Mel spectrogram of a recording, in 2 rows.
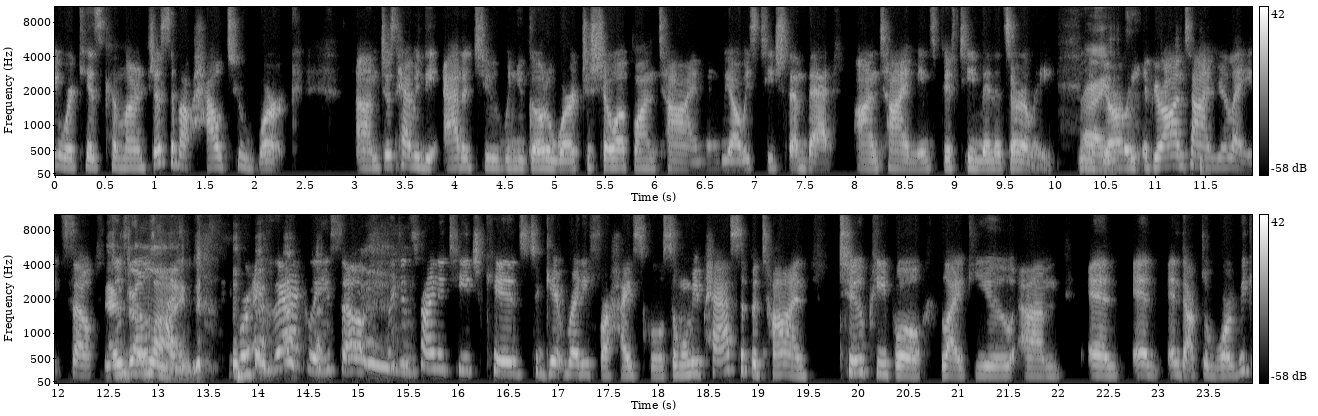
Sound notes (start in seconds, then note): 13.2 laughter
